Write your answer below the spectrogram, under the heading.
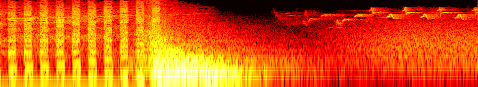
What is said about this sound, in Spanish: aquí nos encontramos arena blanca, arbustos, sí, muchísimas aves de fondo. Fíjate cómo, sí, cómo vuela, wow, esa que pasa por delante, esa garza. Sí, sí. Estamos, ¿dónde estamos? En Doñana.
